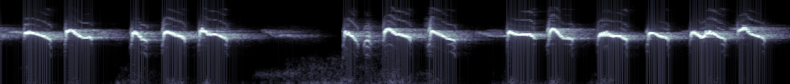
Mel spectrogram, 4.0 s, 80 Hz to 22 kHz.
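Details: Mata puteh, a Malaysian white-eye, singing happily with open song in Singapore, 20 March 2023, warm sunny weather; loud high chirps delivered in quick runs of three or four, one brief gap, clean background.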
